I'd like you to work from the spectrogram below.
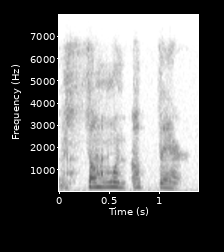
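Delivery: soft, hushed mutter under the breath. Warning the party in character about someone above: under the breath. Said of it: "under my breath".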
